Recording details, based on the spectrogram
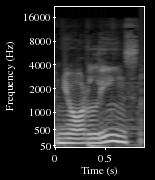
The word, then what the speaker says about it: New Orleans: Perfekcyjne pronunciation tych wszystkich nazw. New Orleans na przykład. Bardzo dobrze, bardzo dobrze.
